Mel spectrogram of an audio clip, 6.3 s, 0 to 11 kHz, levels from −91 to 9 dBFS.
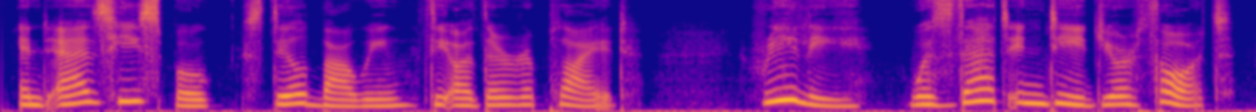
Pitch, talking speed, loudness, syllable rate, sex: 235 Hz, 145 wpm, -18 LUFS, 4.1 syllables/s, female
